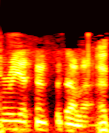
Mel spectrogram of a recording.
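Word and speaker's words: Censabella: Now that you mentioned theater, tell us about your current project, which is Paradise by Laura Maria Sensabella, am I pronouncing that correctly? – Yes. – Okay. – Maria Sensabella.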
